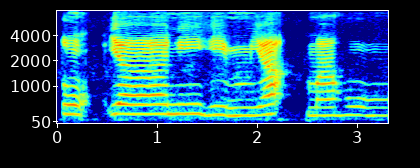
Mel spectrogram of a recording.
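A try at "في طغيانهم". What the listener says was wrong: Baik-baik takut jadi ain. Bukan fi tu'. Fi tu'. Fi tu'. Dia jangan ada qalqalah. Tu' ya.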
